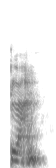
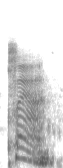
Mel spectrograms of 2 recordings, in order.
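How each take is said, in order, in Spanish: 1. La p se libera sin soplo de aire. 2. La p se libera con soplo de aire. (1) "en español yo diría plan" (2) "Y en inglés, plan. Igual se siente la aspiración"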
